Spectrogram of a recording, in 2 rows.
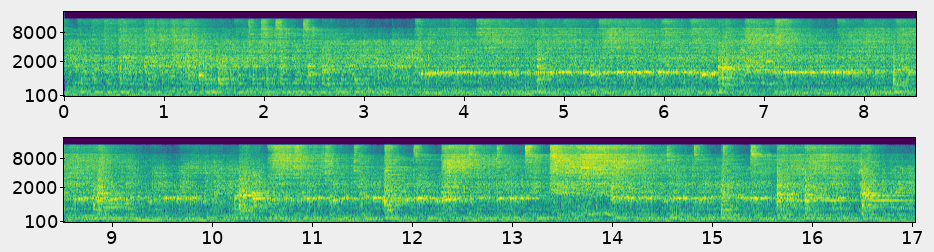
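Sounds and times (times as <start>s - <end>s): metal band playing live: 0.0s - 17.0s.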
